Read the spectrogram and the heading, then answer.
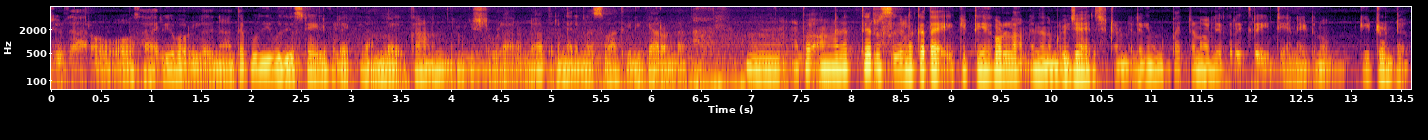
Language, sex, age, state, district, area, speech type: Malayalam, female, 30-45, Kerala, Idukki, rural, spontaneous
